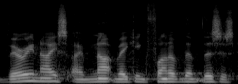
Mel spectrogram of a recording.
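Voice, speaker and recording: Folksy Indiana preacher in a reverberant church. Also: male voice, medium pitch, fairly even intonation, fairly quick. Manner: earnest, conversational preaching with folksy asides. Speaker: pastor. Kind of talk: sermon. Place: church sanctuary. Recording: long reverb of a church hall.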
